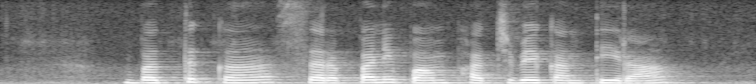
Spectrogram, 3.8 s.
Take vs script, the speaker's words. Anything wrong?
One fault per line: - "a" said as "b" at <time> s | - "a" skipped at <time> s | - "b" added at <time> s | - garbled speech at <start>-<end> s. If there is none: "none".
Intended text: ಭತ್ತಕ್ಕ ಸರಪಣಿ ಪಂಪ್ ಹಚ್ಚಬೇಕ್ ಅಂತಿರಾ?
none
